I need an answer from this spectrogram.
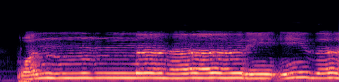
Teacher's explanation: اذا یغشا، واللیل اذا یغشا، والنہار اذا تجلی، والنہار، نون مشدد غنہ کریں گے، الف مدہ، الف سے پہلے فتحہ، ہا کو آپ نے کھینچنا ہے، را کو باریک کر کے پڑھیں گے، را نیچے کسرہ ہے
